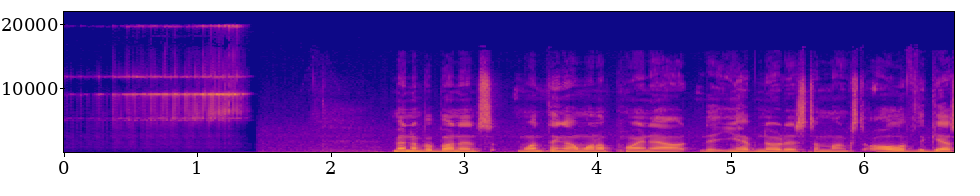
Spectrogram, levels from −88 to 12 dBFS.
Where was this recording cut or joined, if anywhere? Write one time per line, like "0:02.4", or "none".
0:05.0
